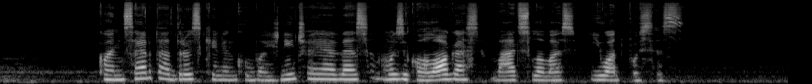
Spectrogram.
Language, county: Lithuanian, Kaunas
